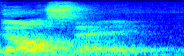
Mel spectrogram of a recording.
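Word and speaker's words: dansent: So here, je, you've taken the verb danser, put it in the eel plural form, which is what? What's the eel plural form of danser? Now we don't pronounce that ENT. Danse. But it's with an ENT.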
